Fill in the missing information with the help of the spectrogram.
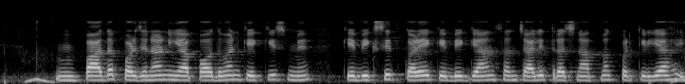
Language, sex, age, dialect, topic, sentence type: Magahi, male, 18-24, Western, agriculture, statement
